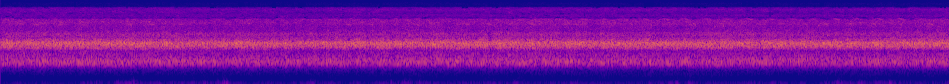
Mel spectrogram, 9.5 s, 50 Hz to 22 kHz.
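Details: Frogs calling in front of a house at rice sowing time in 2021, as seed is broadcast before planting; a dense, unbroken chorus of many callers forms a steady wall of trilling, with faint low rumbles beneath.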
